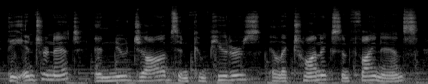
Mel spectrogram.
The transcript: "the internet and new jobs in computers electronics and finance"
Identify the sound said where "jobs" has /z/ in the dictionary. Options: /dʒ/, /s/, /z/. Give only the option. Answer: /z/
